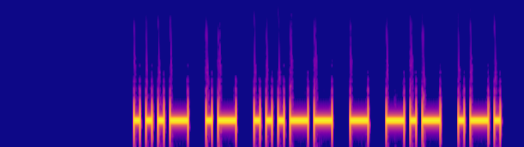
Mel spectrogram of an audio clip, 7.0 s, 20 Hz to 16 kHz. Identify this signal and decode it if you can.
Morse code, heard as a keyed tone, about 15 wpm, 700 Hz. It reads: VA3TKR
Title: DXCC-100 Call Signs - 6 Characters - Repeated 2x - 15wpm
